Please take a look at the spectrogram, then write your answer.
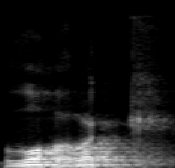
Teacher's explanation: اس پر زبر ہے، اور اس کو کاف سے ملائیں گے، کاف ساکن ہو جائے وقفن، اور اس پہ ہمس ہوگا، یعنی ہلکی سی سانس کی آواز جاری رکھیں گے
